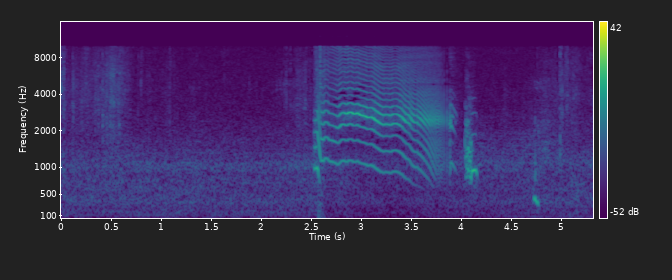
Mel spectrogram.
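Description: A frog gives a single squeaky, nasal cry lasting over a second, sliding downward at the end.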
